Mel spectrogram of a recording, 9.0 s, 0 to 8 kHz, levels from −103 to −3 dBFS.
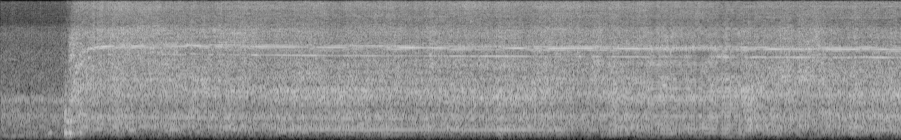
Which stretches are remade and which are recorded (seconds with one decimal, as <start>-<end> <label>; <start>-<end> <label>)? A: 0.0-6.5 recorded; 6.5-7.4 remade; 7.4-9.0 recorded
